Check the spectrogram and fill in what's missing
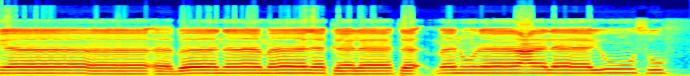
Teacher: وأختلس حركة الضم، يعني أقرأ الضم بسرعة شوية · Term: الروم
